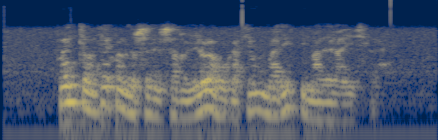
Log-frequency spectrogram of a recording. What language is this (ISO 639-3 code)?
spa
